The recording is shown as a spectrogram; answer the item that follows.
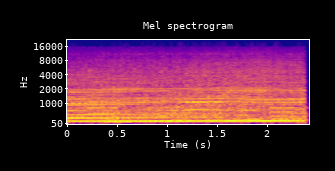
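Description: A 2002 Saturn SL2 accelerates hard on a closed road course, its engine droning loud and close with a steady rising tone, then cutting off abruptly.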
